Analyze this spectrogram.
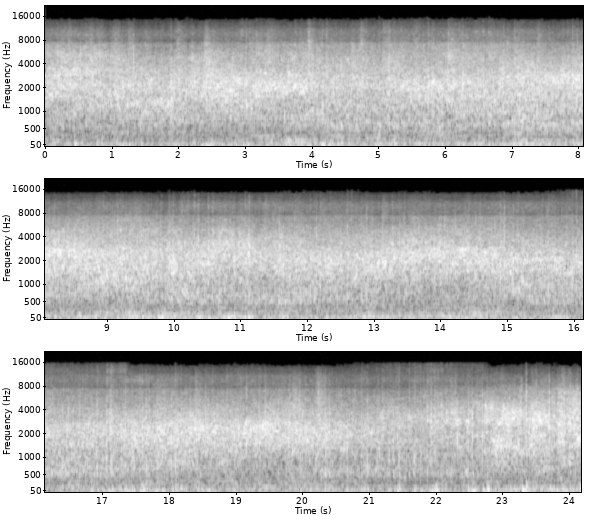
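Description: A small model train rolls along its track with a steady, close whirring rumble.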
